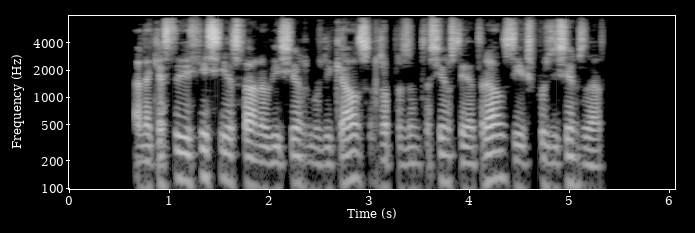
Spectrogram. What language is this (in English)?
Catalan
